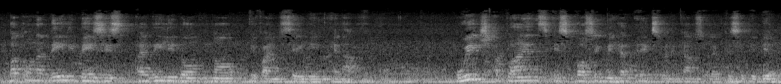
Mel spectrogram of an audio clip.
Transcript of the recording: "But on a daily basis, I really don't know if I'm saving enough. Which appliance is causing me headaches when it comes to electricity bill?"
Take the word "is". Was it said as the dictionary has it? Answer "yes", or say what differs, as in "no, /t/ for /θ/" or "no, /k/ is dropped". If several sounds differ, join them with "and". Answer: no, /s/ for /z/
